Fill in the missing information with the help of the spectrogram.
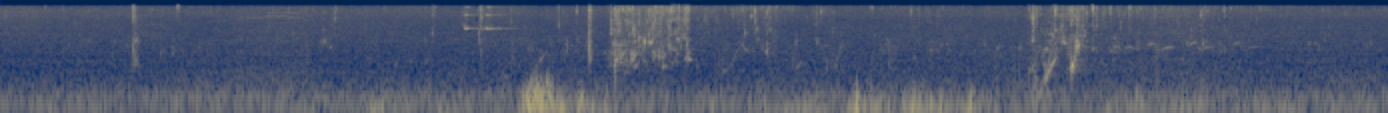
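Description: Koi splashing at the pond surface: two short splashes, about three seconds in and again about five seconds in.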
